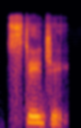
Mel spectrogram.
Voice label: "stagy", Indian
